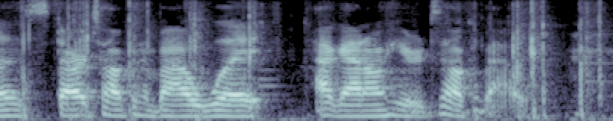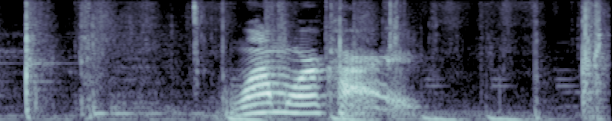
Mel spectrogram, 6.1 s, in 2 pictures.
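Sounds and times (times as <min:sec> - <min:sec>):
speech: 0:00.0 - 0:02.8, 0:03.5 - 0:05.3
card drawn from a deck during a card reading: 0:02.6 - 0:06.1.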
